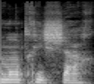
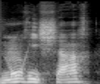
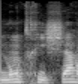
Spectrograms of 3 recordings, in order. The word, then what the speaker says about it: Montrichard: autour de Montrichard et on prononce bien le T de Montrichard parce qu'il y en a beaucoup qui disent mon richichard mais en fait on dit montr richichard moi je l'ai toujours entendu comme ça en tout cas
